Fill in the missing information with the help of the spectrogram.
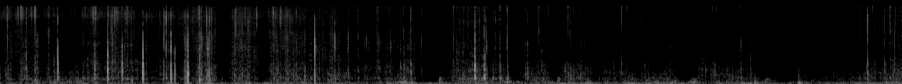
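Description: A metal-spiked derma roller is rolled over a white polyethylene foam mesh net stretched over a microphone. It makes dense, crinkly crunching and tearing crackles with many sharp, bright clicks. The crackles are loudest in the first couple of seconds, then settle into a softer, steady rustle.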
